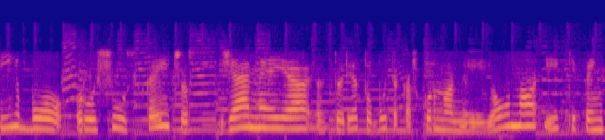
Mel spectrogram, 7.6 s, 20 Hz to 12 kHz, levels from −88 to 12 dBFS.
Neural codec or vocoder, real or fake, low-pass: none; real; 7.2 kHz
